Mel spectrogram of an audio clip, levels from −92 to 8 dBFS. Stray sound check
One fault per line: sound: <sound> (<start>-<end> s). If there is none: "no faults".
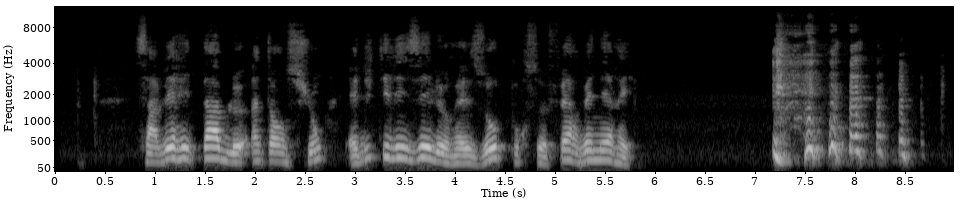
sound: laugh (7.2-8.7 s)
